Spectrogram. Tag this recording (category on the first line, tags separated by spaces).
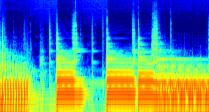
Music > Solo instrument
bass bassline basslines blues chords chuny electric electricbass funk fuzz harmonic harmonics low lowend note notes pick pluck riff riffs rock slap slide slides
